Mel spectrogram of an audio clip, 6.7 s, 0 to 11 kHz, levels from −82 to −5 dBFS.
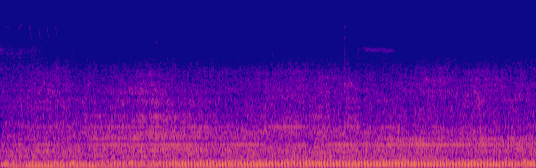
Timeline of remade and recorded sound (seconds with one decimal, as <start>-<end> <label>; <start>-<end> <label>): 0.0-0.9 recorded; 0.9-1.5 remade; 1.5-4.0 recorded; 4.0-5.2 remade; 5.2-6.7 recorded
